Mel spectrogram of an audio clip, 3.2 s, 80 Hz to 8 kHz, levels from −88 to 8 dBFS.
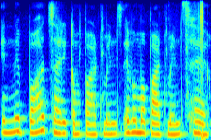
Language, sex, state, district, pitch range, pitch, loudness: Hindi, female, Uttar Pradesh, Lucknow, 215-245 Hz, 225 Hz, -20 LUFS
